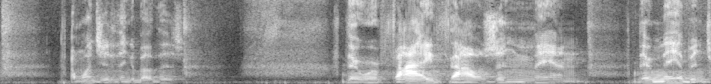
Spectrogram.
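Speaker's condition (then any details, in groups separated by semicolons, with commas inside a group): Laryngectomy after throat cancer; recurred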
